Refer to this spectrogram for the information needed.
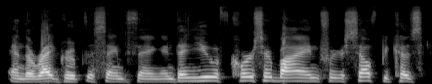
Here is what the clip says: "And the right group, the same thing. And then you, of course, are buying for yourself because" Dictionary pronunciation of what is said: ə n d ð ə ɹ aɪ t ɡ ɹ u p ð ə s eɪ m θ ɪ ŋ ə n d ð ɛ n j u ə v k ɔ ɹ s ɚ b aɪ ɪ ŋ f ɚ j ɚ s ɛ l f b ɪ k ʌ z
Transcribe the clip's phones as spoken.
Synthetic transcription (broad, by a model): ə n ð ə ɹ aɪ t ɡ ɹ u p ð ə s eɪ m θ ɪ ŋ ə n ð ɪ n j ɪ ə v k ɔ ɹ s ɚ b aɪ ɪ ŋ f ɚ j ɚ s ɛ l f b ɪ k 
